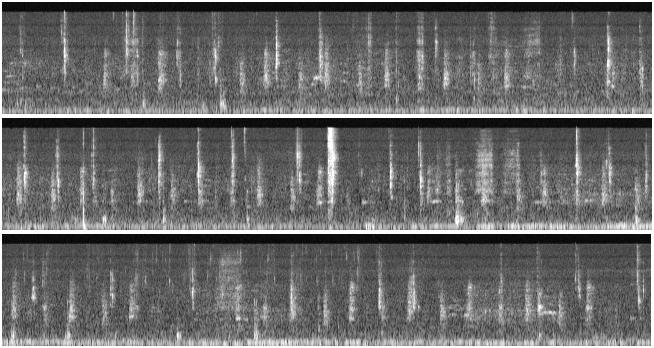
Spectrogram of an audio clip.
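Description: A person eating by hand, heard faintly: chewing with irregular small wet clicks and smacks, and one sharper click about halfway through.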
